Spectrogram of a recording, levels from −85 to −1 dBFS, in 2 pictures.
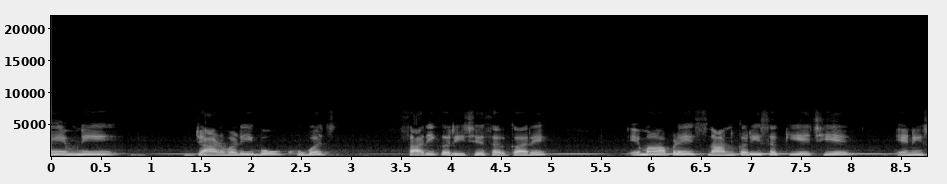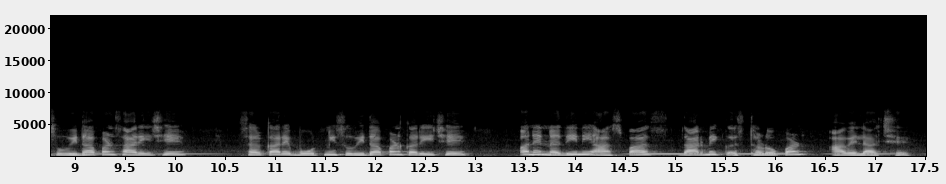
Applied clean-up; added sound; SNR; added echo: none; Glass; 11 dB; none.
